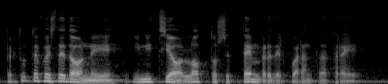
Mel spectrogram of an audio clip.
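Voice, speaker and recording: A man narrating a scripted radio documentary-drama with formal, deliberate phrasing. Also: fairly low pitch, lively intonation.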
